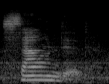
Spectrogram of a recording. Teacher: now I have to pronounce the e D ending as if it's completely separate syllable so sound becomes sounded and I need to hear that rhythm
